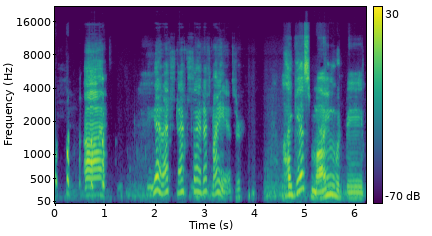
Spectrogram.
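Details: Adult male diagnosed with mild Tourette syndrome under 10 years ago, with a speech impediment since childhood plus eye and shoulder tics; neurologists say it is stress related; speech disfluency.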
